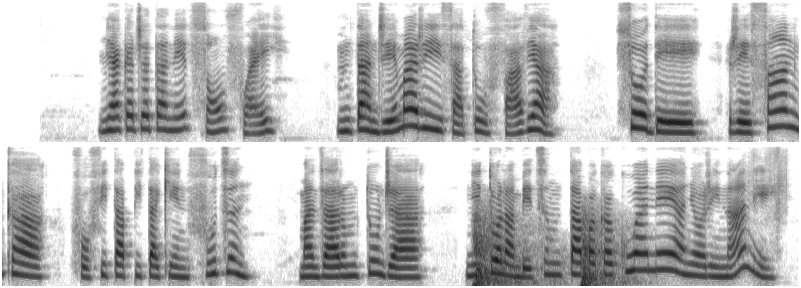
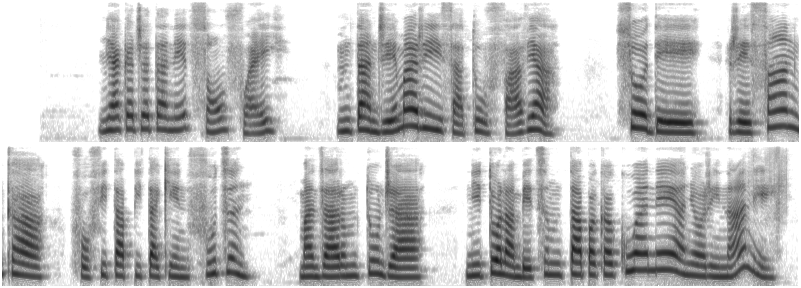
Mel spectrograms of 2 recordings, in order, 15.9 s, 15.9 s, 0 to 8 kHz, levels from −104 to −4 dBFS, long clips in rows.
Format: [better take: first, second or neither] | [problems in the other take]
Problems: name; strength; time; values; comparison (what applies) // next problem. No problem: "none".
second | background sound (Explosion); 4 dB below the speech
